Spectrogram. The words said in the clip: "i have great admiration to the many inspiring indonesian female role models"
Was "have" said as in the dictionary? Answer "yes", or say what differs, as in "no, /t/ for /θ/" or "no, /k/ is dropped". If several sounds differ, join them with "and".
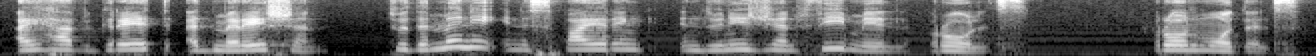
yes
